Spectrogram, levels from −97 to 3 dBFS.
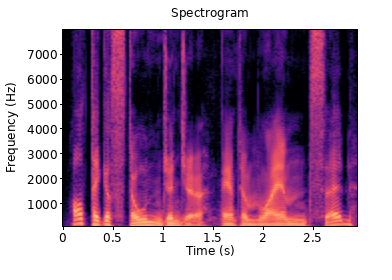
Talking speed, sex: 165 wpm, male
